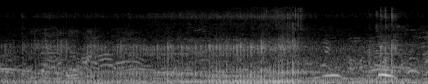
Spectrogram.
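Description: Voices of players and spectators calling out around a grass football pitch, with two short shouts near the end, the second the loudest moment, over a steady low rumble.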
